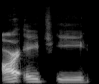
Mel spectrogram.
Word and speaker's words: Rhenzy: I don't know how to pronounce his first name. Renzi. It's Rhenzy.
